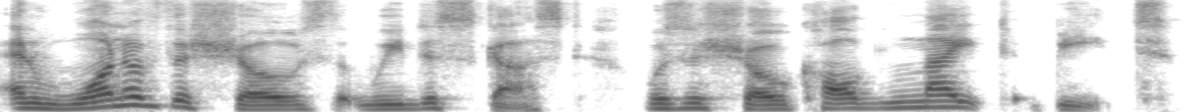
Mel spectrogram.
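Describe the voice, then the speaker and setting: A man hosting a radio show in casual chat, talking in a rambling, halting way. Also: medium pitch, animated, no room sound, clean studio sound. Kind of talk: casual chat introducing old radio shows.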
